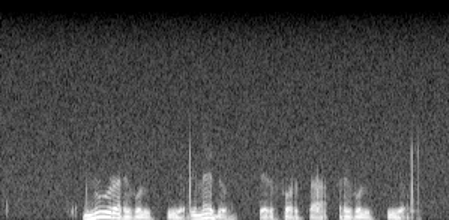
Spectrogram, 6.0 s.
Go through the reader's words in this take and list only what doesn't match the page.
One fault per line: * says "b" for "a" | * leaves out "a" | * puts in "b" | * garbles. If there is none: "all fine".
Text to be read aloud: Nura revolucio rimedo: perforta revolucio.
all fine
